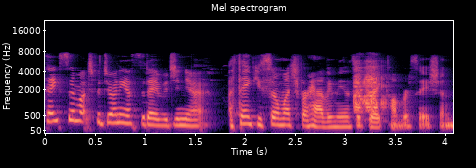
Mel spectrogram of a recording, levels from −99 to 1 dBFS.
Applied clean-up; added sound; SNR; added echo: classical method log-MMSE.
